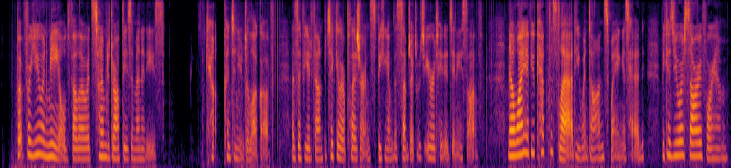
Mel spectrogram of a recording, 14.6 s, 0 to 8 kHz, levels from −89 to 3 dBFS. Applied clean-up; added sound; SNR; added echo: neural mask model RNNoise.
